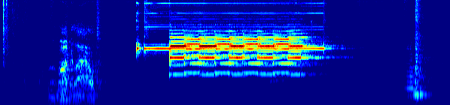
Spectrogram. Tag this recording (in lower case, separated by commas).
fire alarm, speech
